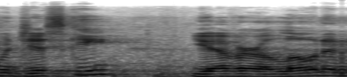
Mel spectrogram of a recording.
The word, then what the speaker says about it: Wojcicki: Yeah, Susan Wojcicki. You could. That's not actually how you pronounce it. You have her, Susan Wojcicki.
